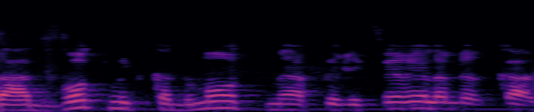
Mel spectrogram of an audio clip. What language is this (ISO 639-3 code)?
heb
